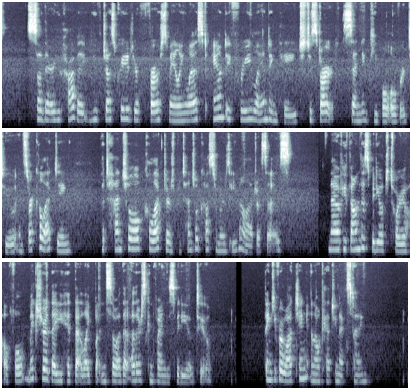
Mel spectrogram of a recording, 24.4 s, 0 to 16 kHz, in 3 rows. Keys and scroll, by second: 0.4 super+v.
